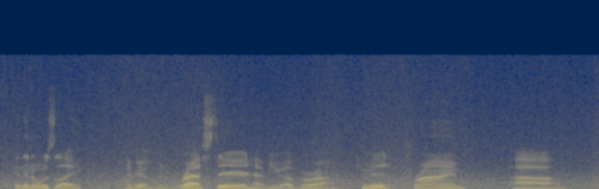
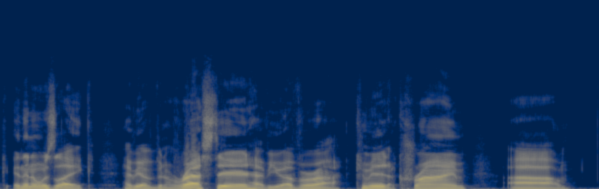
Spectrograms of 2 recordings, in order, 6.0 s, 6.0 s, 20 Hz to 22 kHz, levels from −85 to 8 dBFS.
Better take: second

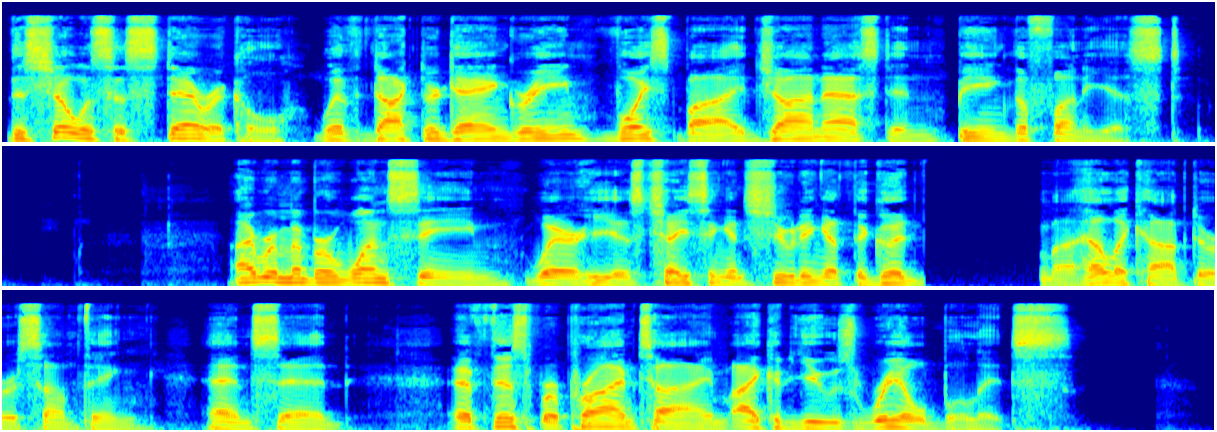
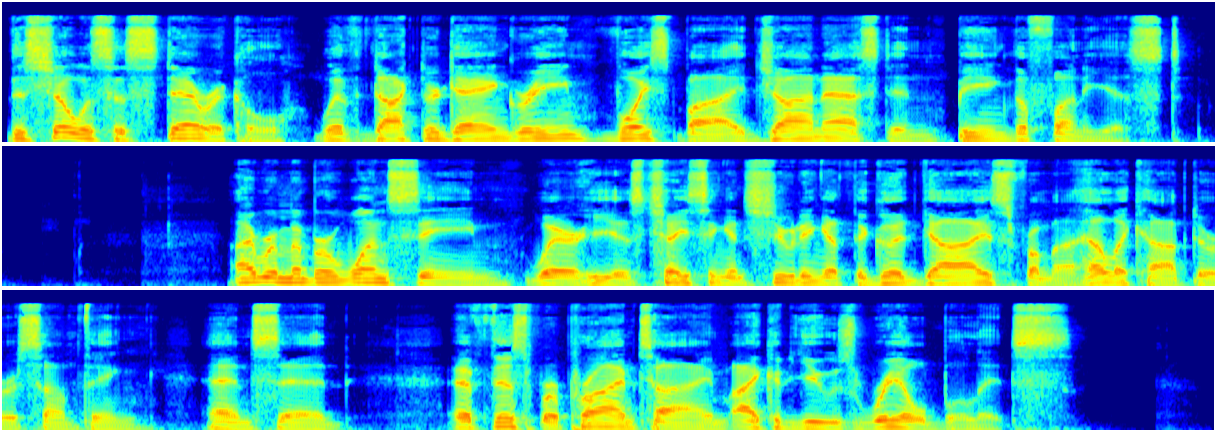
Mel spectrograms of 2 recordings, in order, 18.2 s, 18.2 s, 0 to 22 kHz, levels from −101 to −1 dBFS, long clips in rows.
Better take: second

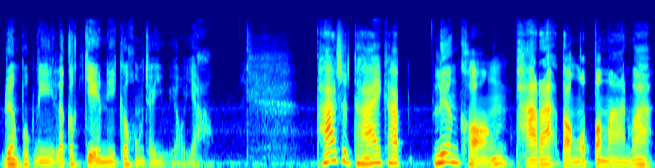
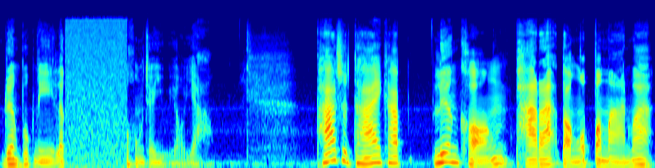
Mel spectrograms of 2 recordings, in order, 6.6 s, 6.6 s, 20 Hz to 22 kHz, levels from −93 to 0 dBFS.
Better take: first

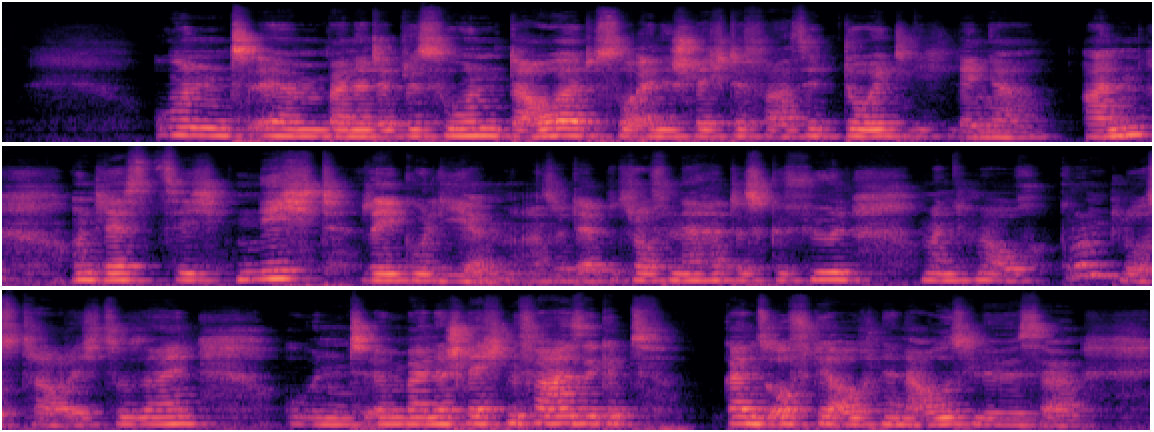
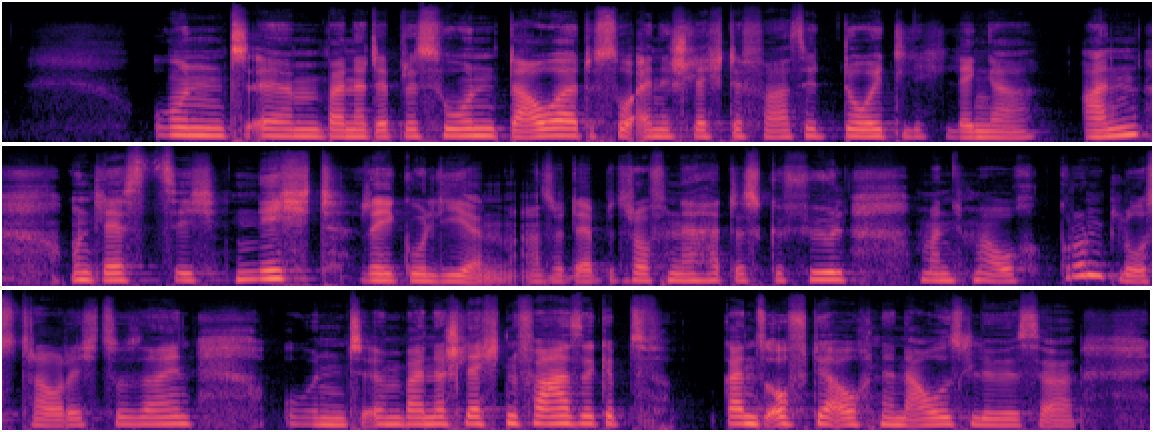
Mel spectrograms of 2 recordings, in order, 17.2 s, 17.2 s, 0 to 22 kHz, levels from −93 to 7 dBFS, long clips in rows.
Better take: second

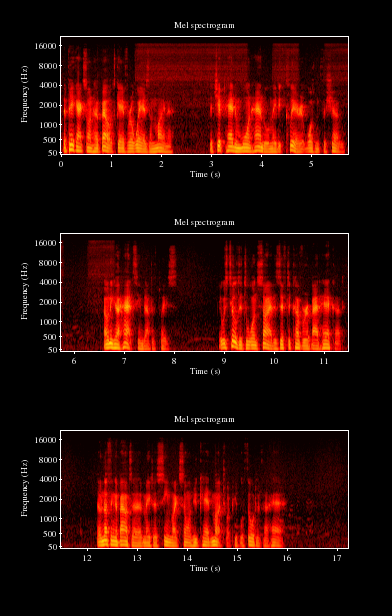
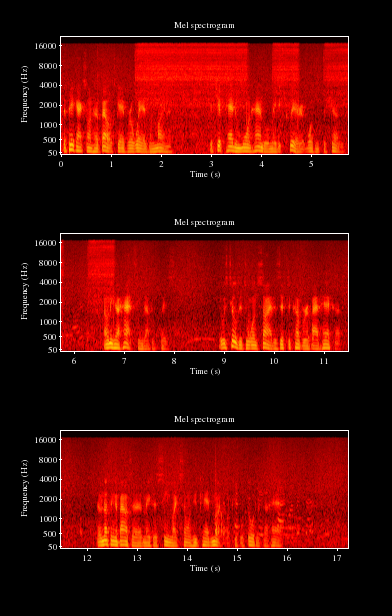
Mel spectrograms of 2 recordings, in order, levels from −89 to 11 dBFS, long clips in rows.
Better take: first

